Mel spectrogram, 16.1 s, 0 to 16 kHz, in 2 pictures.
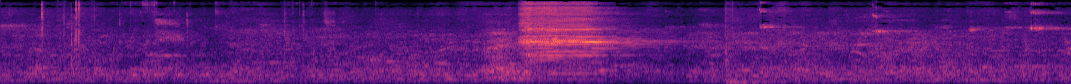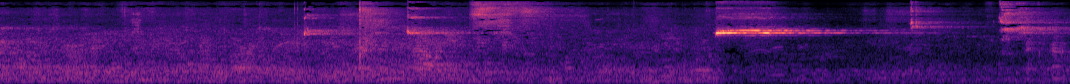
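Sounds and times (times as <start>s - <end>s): crowd chatter: 0.0s - 16.0s
scoreboard horn buzzing: 3.9s - 4.7s
basketball bounce thud: 5.4s - 5.7s.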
